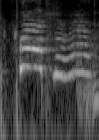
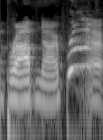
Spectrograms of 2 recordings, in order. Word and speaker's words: Brobnar: Because one of my deck has Dis with them, the other one has Brognar.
